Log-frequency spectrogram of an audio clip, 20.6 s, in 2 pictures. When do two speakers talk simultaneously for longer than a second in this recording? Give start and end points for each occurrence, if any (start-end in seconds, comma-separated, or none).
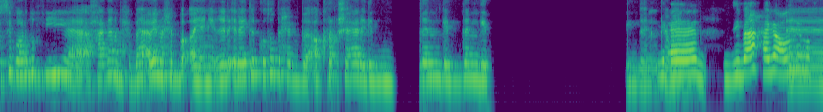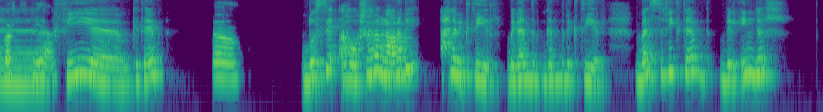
9.8-11.0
